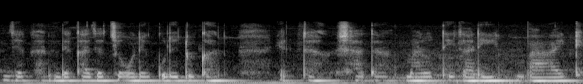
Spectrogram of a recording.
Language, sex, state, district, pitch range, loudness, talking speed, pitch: Bengali, female, Tripura, West Tripura, 170-180 Hz, -18 LUFS, 115 wpm, 175 Hz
